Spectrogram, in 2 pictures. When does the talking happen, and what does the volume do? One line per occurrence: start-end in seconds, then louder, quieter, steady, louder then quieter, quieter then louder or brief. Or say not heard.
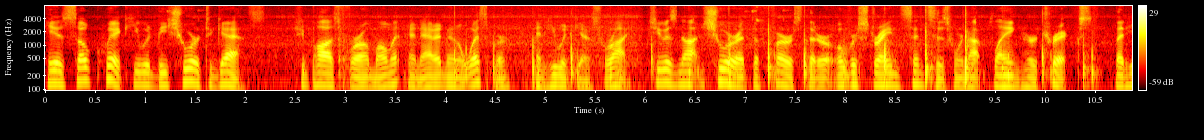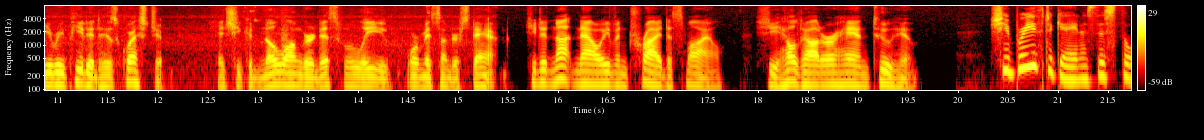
0.0-19.6 steady
20.2-21.7 brief.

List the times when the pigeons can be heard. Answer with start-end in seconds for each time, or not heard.
not heard.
